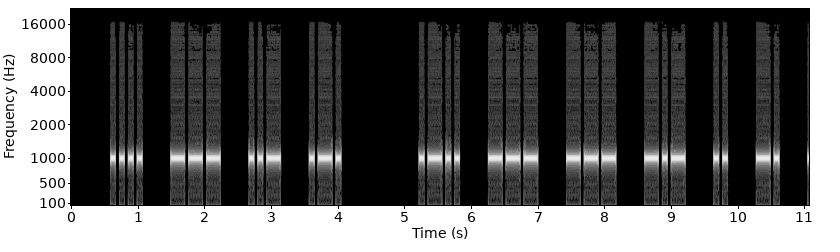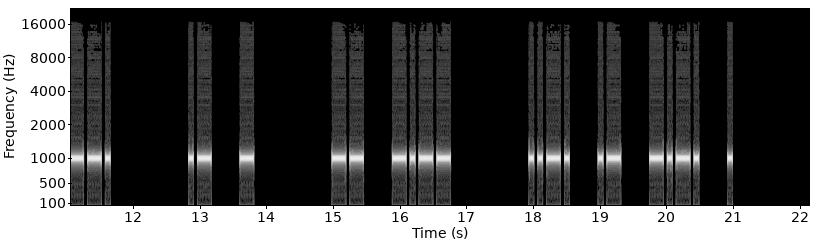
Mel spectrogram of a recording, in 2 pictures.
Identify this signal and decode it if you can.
Morse code, heard as a keyed tone, about 18 wpm, spaced as for 12 wpm, 1000 Hz. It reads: HOUR LOOKING AT MY FACE
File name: qotdfiles / 12wpm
